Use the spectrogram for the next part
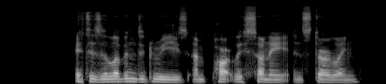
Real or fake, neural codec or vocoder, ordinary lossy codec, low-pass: fake; codec, 44.1 kHz, 7.8 kbps, Pupu-Codec; Opus, 32 kbps; 19.8 kHz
